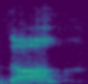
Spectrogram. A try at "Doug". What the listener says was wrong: No, that's dog. is the schwa sound. Dog is an ah.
